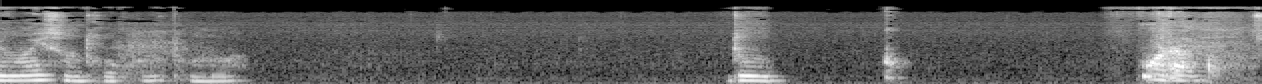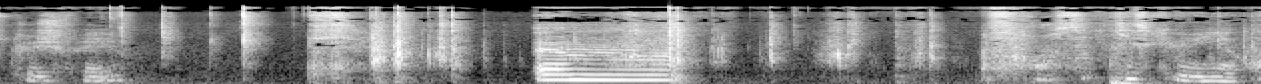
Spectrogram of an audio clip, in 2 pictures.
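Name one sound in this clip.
A young girl talks casually, close by.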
